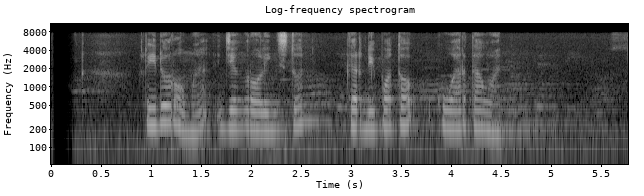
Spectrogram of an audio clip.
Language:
Sundanese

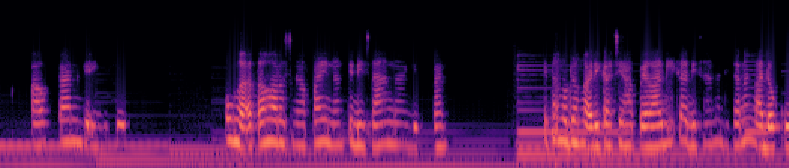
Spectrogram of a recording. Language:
Indonesian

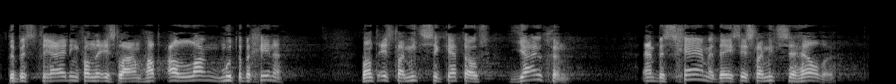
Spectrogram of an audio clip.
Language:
Dutch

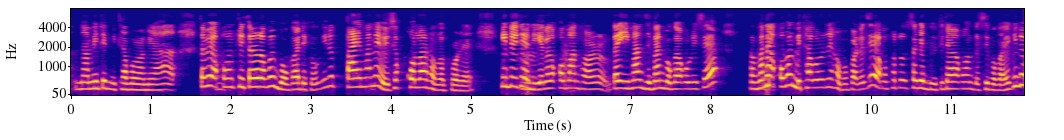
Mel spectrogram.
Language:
Assamese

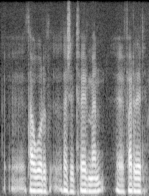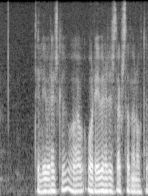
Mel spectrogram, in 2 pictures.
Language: Icelandic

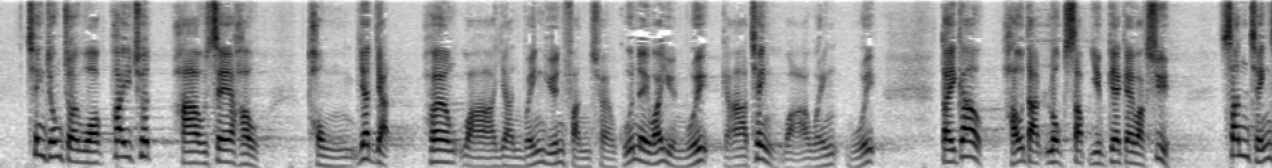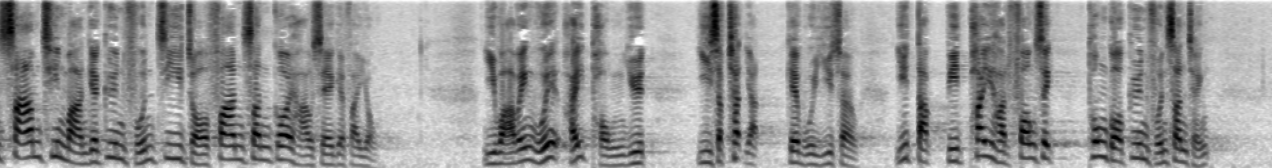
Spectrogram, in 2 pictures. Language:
Cantonese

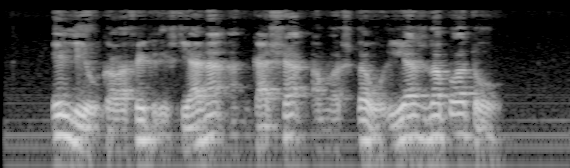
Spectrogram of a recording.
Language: Catalan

